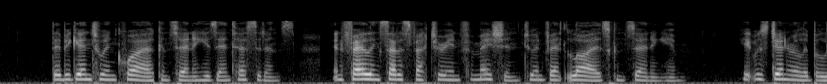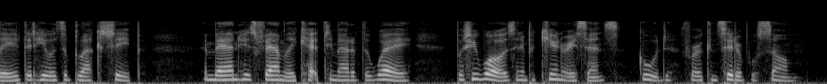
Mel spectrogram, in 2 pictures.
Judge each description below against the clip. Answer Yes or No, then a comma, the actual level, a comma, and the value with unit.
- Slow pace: No, average, 175 wpm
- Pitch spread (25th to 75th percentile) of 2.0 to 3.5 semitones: Yes, average, 2.9 semitones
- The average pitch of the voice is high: Yes, high, 205 Hz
